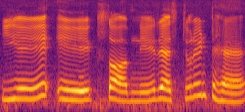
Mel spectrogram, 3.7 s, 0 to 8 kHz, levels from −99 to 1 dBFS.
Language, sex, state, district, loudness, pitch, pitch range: Hindi, male, Punjab, Pathankot, -15 LUFS, 235 Hz, 215-260 Hz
